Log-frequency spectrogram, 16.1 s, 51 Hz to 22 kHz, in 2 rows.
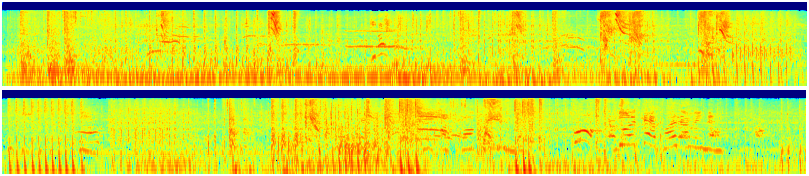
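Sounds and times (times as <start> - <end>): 
rapid bursts of gunfire: 0.0 - 16.0
people shouting: 1.3 - 7.3, 12.0 - 13.1.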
